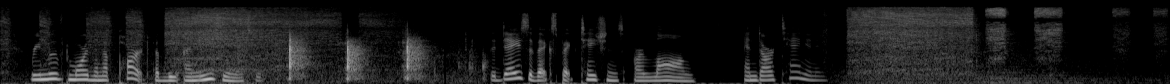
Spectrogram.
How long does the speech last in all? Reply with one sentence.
You can hear the speech for 6 seconds altogether.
